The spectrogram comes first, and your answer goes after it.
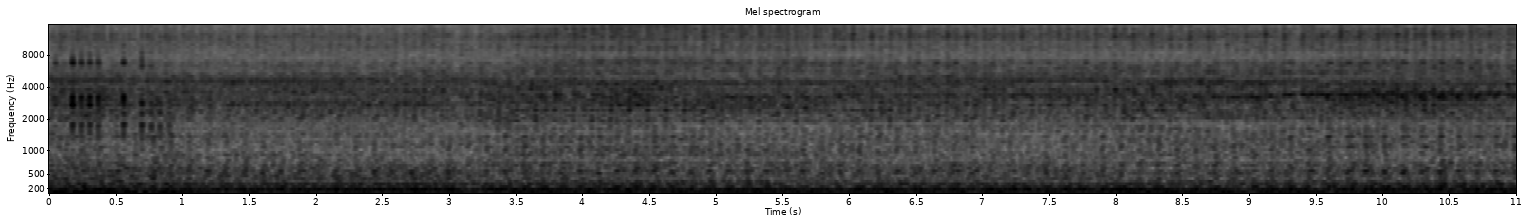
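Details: Lada Kalina 8-valve engine (11183) at idle: a faint, rapid metallic tapping of about three or four per second rides on the engine note, an engine knock whose source is unknown.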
